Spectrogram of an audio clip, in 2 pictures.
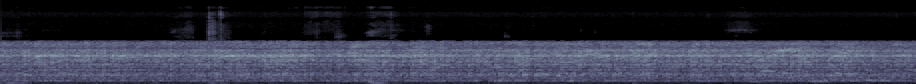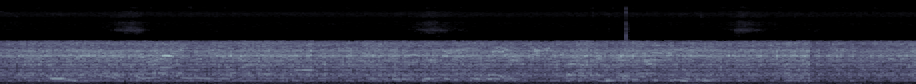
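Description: Static hisses and crackles steadily from a radio loudspeaker.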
